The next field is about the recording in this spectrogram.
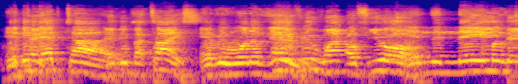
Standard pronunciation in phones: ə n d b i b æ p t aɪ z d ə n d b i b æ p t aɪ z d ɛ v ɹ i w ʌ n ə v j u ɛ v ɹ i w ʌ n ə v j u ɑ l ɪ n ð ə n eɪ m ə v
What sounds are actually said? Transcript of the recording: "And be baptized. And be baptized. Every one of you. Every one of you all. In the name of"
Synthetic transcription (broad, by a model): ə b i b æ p t aɪ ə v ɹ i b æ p t aɪ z ɛ v ɹ i w ʌ n ə v j ɛ v ɹ i w ʌ n ə v j u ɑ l ɪ n ð ə n eɪ ə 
